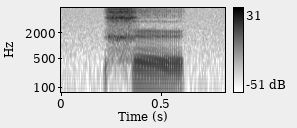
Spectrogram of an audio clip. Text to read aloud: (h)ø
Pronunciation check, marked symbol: incorrect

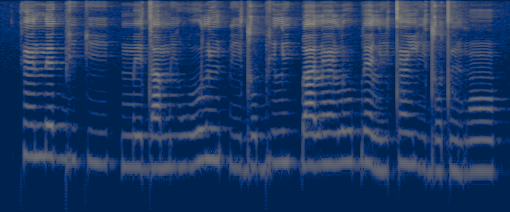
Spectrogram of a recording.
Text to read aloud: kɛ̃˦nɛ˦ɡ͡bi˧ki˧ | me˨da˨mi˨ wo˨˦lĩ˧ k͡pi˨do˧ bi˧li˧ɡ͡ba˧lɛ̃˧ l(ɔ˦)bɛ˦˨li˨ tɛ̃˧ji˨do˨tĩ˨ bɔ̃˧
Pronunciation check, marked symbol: incorrect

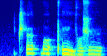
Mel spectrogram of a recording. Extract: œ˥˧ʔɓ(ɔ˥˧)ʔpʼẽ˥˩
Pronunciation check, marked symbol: correct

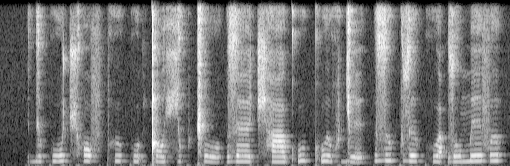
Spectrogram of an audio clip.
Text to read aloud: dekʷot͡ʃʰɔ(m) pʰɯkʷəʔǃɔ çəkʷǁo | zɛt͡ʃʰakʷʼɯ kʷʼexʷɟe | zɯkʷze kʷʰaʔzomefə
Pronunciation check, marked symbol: incorrect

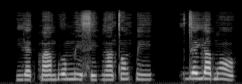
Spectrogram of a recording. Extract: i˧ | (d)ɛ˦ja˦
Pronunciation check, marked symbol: correct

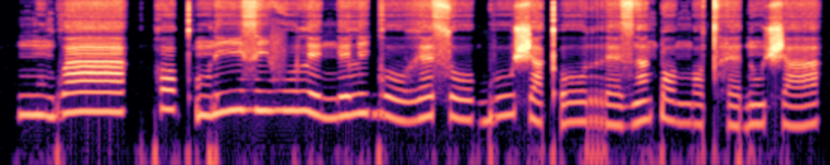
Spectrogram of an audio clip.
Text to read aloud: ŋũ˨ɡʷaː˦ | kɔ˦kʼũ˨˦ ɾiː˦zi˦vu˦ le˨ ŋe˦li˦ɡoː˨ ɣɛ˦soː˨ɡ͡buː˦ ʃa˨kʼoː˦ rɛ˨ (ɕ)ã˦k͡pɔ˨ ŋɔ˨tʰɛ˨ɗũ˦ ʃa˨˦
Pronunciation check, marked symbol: incorrect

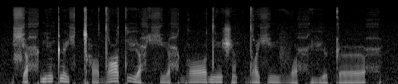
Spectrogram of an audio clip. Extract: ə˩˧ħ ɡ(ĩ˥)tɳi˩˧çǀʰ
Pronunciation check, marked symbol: correct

